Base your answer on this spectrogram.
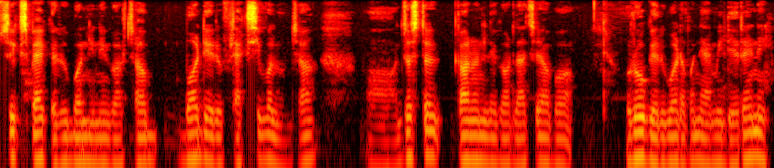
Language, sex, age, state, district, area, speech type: Nepali, male, 18-30, West Bengal, Darjeeling, rural, spontaneous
